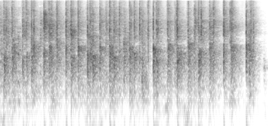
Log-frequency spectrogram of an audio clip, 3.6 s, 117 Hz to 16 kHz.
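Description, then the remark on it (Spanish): An audience at Tower 21 Studio bursts into applause: dense, rapid hand claps from several people, fairly loud and steady for a few seconds before cutting off, with no one speaking over it. “Ustedes, un aplauso de la...”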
